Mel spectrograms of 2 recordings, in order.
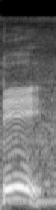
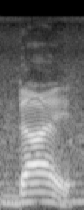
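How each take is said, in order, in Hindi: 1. स्वर 'day' वाले स्वर जैसा सुनाई देता है। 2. स्वर 'die' वाले स्वर जैसा सुनाई देता है।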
